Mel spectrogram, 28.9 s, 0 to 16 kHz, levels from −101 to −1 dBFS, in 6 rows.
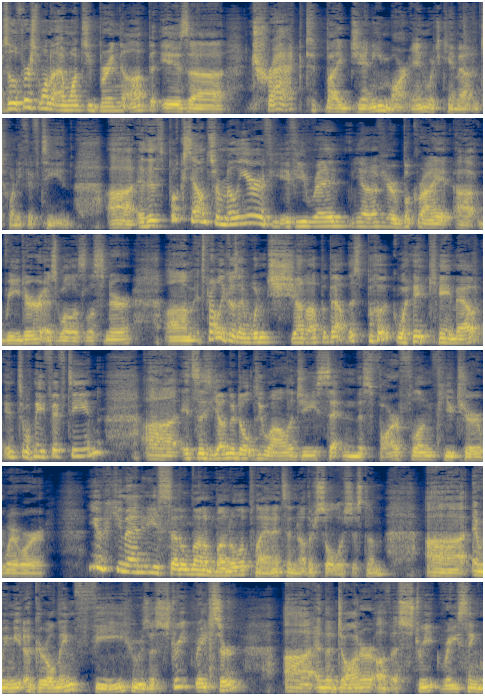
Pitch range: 100-145 Hz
